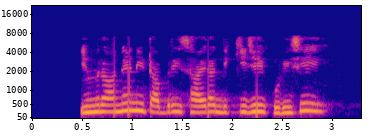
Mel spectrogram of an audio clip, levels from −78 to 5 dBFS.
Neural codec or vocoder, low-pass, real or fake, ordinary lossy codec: none; 7.2 kHz; real; Opus, 64 kbps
